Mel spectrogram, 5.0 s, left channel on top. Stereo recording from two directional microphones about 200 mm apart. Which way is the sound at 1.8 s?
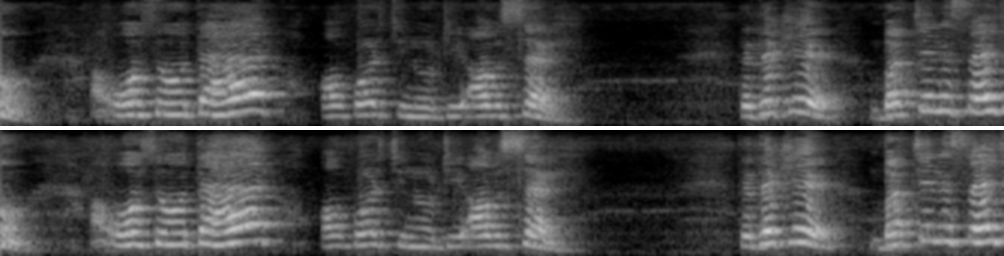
5° left (ahead or behind).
